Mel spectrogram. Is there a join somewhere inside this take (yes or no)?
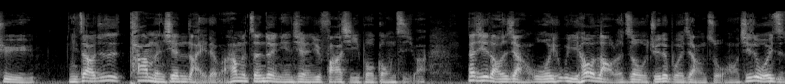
yes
